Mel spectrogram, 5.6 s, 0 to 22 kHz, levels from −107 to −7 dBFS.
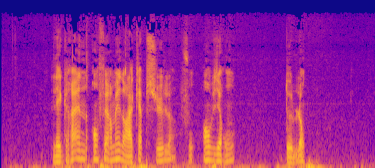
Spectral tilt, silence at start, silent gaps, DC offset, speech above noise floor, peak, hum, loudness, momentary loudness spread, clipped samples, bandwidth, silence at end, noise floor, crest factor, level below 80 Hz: -4 dB/octave; 0.2 s; none; under 0.1%; 26 dB; 0 dBFS; none; -23 LUFS; 12 LU; under 0.1%; 16.5 kHz; 0.2 s; -49 dBFS; 24 dB; -40 dBFS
